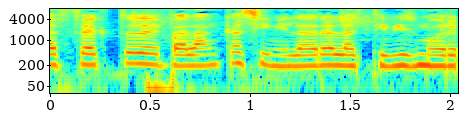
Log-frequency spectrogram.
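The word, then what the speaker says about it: hacktivismo: Yo creo que se lee activismo, que suena como activismo, pero se escribe con la H.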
